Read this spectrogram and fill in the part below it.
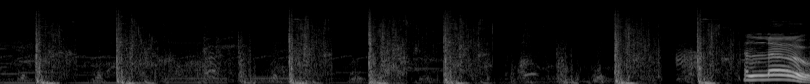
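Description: Heavy blows thud again and again at an uneven pace.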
